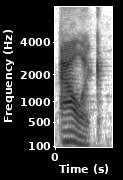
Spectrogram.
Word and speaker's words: Alec: But it's Alec. Oh, Alec Murdaugh. He doesn't even know it's an X. Yes, A L E X, but he goes by Alec Murdaugh. Alec Alec Murdaugh.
